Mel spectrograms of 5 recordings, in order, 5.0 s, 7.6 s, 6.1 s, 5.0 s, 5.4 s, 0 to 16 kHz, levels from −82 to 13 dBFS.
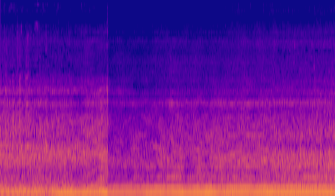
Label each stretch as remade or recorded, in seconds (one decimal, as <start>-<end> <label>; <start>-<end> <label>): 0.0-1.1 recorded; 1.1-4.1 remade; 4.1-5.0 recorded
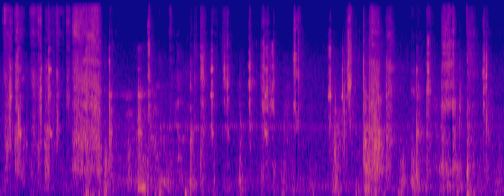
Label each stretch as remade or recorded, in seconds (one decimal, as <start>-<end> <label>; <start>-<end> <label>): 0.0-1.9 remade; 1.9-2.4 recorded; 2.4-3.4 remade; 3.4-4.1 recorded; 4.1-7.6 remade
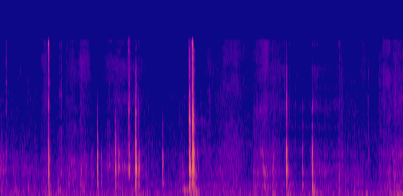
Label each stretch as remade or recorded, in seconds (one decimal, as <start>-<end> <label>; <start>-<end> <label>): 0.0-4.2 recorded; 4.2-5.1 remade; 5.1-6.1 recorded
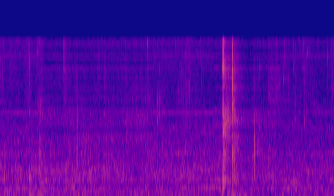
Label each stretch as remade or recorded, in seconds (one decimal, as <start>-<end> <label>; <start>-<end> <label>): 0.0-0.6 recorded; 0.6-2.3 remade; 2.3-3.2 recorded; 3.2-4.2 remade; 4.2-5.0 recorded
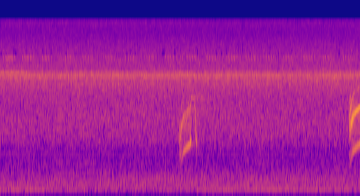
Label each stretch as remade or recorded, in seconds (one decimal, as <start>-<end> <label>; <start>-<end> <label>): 0.0-0.9 recorded; 0.9-4.1 remade; 4.1-5.4 recorded

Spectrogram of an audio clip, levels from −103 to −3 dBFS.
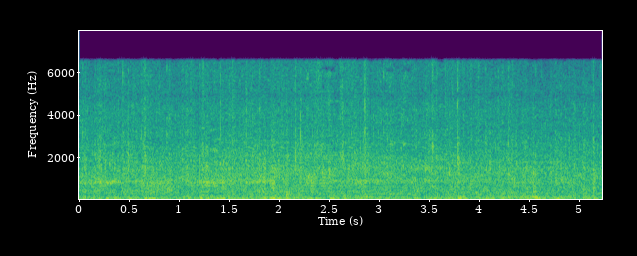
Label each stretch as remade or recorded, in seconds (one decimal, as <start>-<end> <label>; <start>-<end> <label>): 0.0-0.9 recorded; 0.9-4.0 remade; 4.0-5.2 recorded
